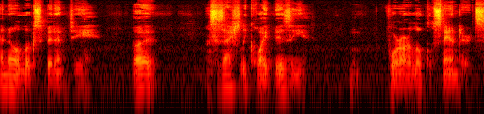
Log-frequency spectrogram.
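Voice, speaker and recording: With long, frequent pauses, a man does a raspy, put-on character voice in a calm tone at a moderate pace. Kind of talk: ASMR roleplay. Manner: teasing, calm.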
